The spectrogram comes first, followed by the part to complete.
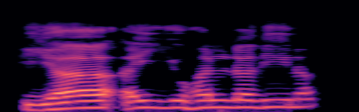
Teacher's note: یا کو آپ تھوڑا سا لمبا کریں گے کیونکہ یا کے اوپر ایک تو کھڑی حرکت بھی ہے اور دوسرا مد منفصل بھی ہے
